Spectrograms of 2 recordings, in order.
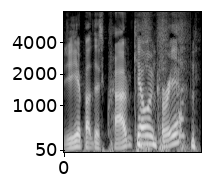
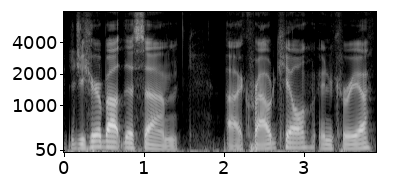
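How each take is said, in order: First: It is said in a put-on talk-show-host voice. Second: It is said in the speaker's normal voice.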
